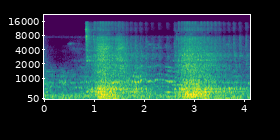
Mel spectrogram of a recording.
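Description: Plastic zip-lock freezer bags rustling and crinkling as they are handled and pressed flat, in two stretches of rough noise, the first starting about a second in.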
